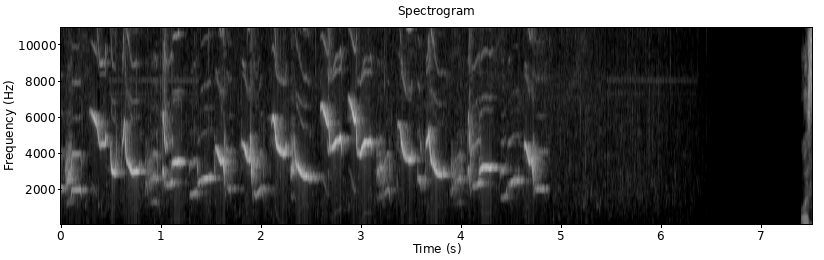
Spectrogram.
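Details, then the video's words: Bicudo, the Great-billed Seed-finch, giving a lively rippling warble of fast slurred whistles for about five seconds, then falling silent, with a brief low thump at the very end. "O primeiro da lista, é o canto do pássaro bicudo (Sporophila maximiliani)."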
